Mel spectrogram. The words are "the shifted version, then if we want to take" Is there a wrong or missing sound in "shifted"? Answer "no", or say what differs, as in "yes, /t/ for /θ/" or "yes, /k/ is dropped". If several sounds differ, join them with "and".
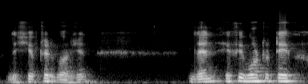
no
